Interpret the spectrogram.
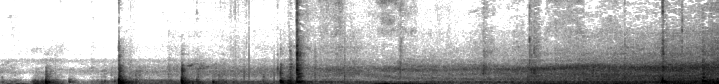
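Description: A few sharp clicks and knocks as the car's bonnet is released and lifted. Then a steady low running hum comes in and grows louder as the engine bay opens up: the Suzuki Liana's engine idling.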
